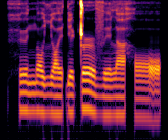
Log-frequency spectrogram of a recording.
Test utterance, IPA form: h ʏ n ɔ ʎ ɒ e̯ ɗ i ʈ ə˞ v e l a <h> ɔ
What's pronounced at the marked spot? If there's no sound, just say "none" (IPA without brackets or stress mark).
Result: h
